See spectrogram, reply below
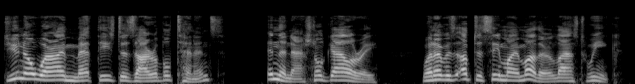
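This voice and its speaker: A woman reading an audiobook, voicing a smug, teasing young gentleman who talks in an arch, lofty way. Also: fairly low pitch, animated, fairly quick, no room sound, clean studio sound. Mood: amused. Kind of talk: audiobook character voice.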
